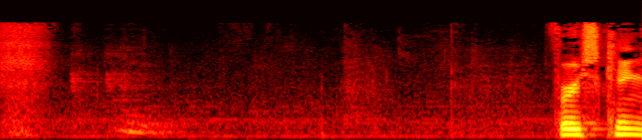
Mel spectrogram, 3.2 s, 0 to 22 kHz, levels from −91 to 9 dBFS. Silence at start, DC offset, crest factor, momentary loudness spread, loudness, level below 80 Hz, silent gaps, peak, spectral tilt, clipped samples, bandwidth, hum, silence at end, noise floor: 0 s; under 0.1%; 22 dB; 28 LU; -16 LUFS; -68 dBFS; none; 0 dBFS; -4.5 dB/octave; under 0.1%; 11.5 kHz; none; 0 s; -55 dBFS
